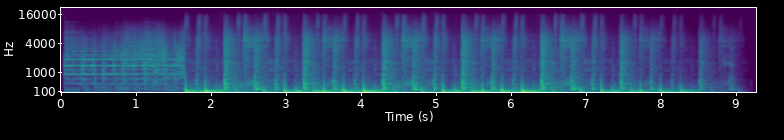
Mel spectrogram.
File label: Sting - Beat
